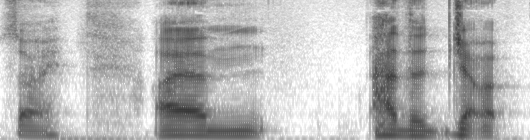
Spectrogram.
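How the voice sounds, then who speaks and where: A man's voice: lowish voice, little pitch movement, measured pace, warm tone. A Scottish man of 21 streaming casually, rambling and self-mocking, swearing often.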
